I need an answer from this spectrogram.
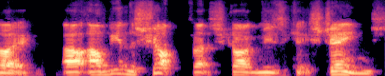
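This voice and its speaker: A man with a Manchester accent talks at a moderate pace, his bright, sharp tone marked by very wide pitch swings. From England, Manchester. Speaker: instagram guitarist. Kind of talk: interview. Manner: halting.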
